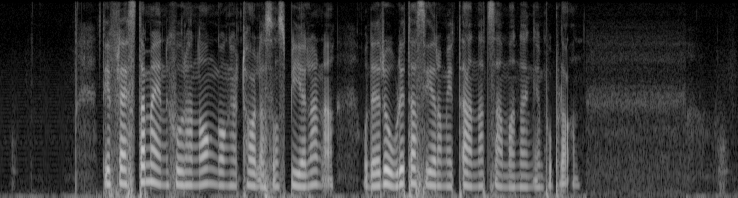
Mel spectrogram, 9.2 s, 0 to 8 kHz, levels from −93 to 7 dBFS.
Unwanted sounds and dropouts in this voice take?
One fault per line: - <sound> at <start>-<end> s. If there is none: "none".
none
